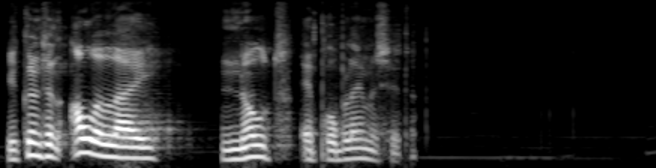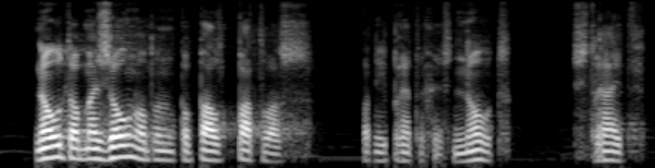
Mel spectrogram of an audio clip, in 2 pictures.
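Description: Slow emphatic preacher in an echoing hall. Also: male voice, mid-range voice, darkish tone. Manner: emphatic, repetitive, addresses congregation directly. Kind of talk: sermon. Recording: echoey hall with long reverb.

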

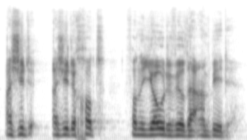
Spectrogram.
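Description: A man's voice: a little high, steady tone, fast. A man preacher giving a sermon, telling a story vividly and addressing his listeners directly.

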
